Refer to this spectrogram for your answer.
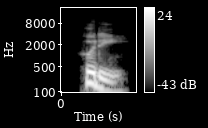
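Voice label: "hoodie", Australian English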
